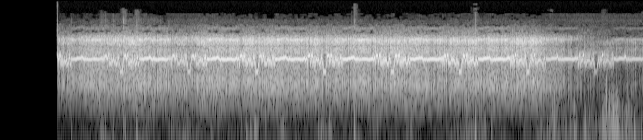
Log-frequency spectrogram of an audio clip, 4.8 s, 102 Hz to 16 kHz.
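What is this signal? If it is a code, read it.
SSTV (slow-scan television), PD 120.
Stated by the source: SSTV image transmission from the ISS.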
